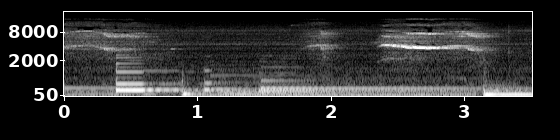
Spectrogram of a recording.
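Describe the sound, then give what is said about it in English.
A dog named Viego howls in long, steady, mournful tones that step between a few pitches over a few seconds, loud and unbroken, with no one talking. “That's Viego. My dog I got with my ex.”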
